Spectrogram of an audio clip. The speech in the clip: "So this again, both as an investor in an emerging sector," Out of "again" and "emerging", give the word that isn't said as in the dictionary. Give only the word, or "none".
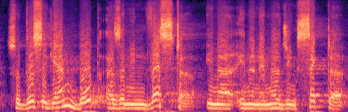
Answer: none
